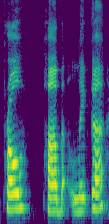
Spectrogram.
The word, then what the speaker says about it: ProPublica: Are you familiar with the July 2020 report by ProPublica, pronounced ProPublica, on police tactics at protests?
